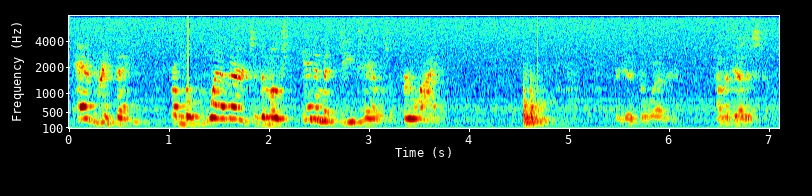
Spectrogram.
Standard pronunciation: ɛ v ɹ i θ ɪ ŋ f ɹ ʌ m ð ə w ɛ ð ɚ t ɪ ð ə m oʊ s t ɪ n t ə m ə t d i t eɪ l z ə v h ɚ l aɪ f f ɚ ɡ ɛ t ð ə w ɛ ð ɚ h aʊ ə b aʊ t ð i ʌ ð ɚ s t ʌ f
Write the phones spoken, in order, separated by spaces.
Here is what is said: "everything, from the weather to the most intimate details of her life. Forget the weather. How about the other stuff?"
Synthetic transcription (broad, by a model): ɛ v ɹ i θ ɪ ŋ f ɹ ʌ m ð ə w ɛ ð ɚ t ɪ ð ə m oʊ s t ɪ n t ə m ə t d i t eɪ l z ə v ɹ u l aɪ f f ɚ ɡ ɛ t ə w ɛ ð ɚ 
